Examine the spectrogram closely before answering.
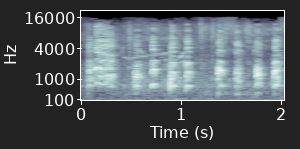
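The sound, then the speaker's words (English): Chickens clucking at feeding time in a flock of about fifty, mostly hens with three cockerels: a quick run of sharp, bright clucks in short regular bursts, steady and fairly loud, with no talking. “Now, how many chickens have you got here? About 50. There's 3 cockerels and about 47 hens.”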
